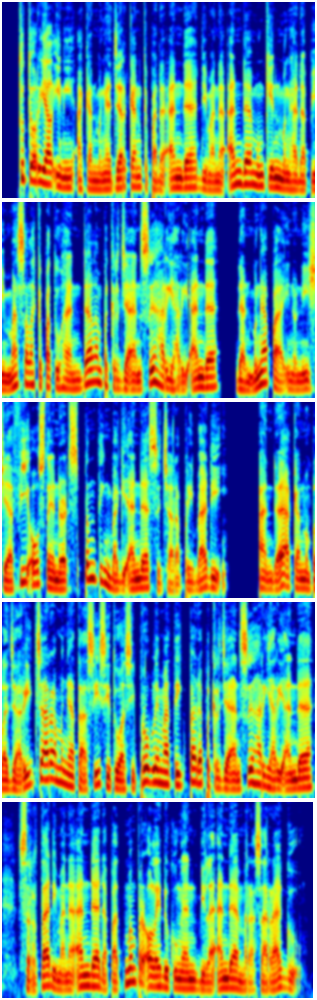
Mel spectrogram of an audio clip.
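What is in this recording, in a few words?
Indonesian, male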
